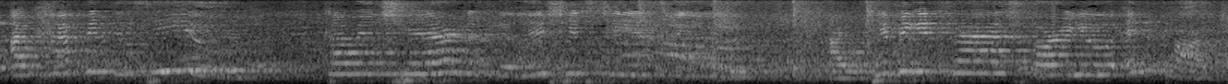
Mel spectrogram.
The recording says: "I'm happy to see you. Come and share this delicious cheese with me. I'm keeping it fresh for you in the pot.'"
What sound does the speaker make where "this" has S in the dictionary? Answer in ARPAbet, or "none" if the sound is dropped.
none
